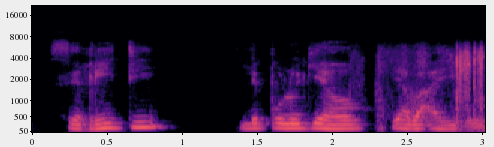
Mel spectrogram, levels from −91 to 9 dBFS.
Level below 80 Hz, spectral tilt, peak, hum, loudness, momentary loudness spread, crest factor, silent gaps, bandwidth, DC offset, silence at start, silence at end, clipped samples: -70 dBFS; -7 dB/octave; -10 dBFS; none; -33 LUFS; 9 LU; 24 dB; none; 7.2 kHz; under 0.1%; 0.15 s; 0 s; under 0.1%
